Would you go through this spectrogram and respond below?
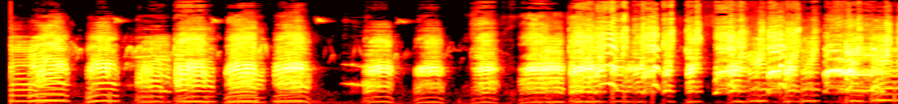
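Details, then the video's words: Adult geese protecting their goslings give a rapid series of harsh, nasal honks, roughly two per second, growing louder and more overlapping toward the end as several birds call together. "Adult Goose are so protective to their goslings"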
